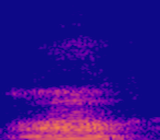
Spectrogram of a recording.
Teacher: तो हम बोलते हैं आंख, तो हमने आंख जैसे बोला, तो बोलते समय हमारी मुख से और नासिका से दोनों से हवा बाहर निकली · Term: अनुनासिक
